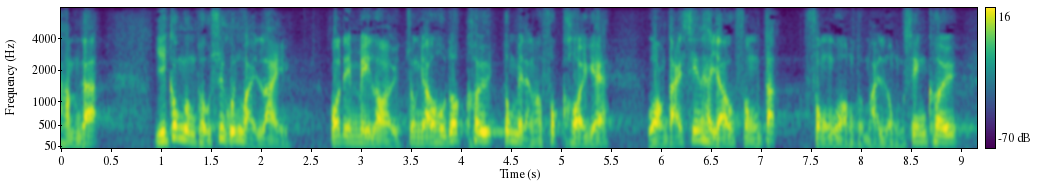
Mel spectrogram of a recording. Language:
Cantonese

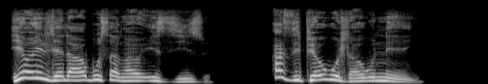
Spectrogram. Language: North Ndebele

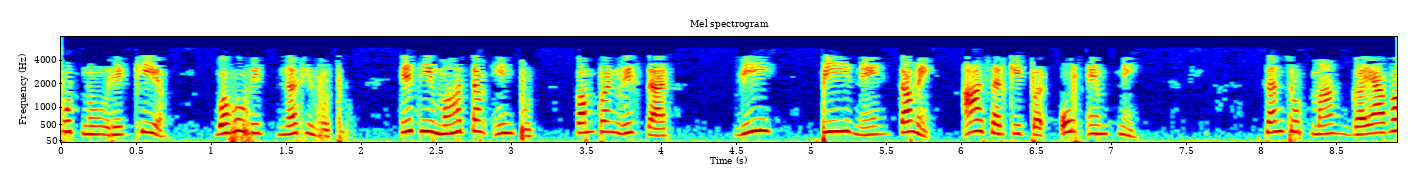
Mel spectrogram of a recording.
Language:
Gujarati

